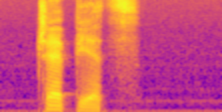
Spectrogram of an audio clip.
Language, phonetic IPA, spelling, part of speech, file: Polish, [ˈt͡ʃɛpʲjɛt͡s], czepiec, noun, Pl-czepiec.ogg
